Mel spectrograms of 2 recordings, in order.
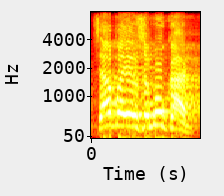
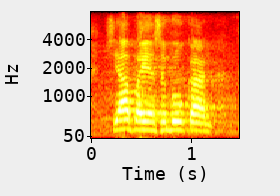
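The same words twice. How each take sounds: First: Rousing call to crowd. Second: Slow solemn question. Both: Acted. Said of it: "Tuhan Yesus".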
